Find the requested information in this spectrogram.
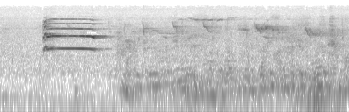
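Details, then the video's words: A black woodpecker, a call often heard from high in forest trees and often mistaken for a raptor, gives one long, plaintive whistled note held over half a second, falling slightly at the end. Faint chirps and a low room murmur follow. "Vous avez reconnu le cri du pic noir."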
